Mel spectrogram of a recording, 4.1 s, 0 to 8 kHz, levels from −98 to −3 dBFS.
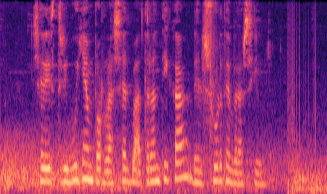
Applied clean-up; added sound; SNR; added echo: none; Thunder; 9 dB; none.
